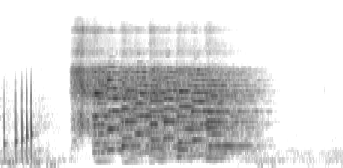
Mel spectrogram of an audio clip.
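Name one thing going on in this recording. A short game jingle plays for a failed level.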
